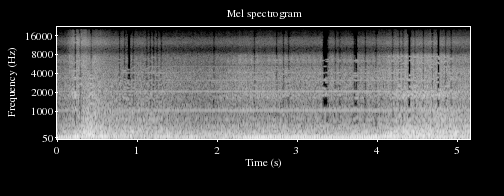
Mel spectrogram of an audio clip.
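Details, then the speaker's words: 1995 K1500 4x4 with 5.7 L 350 TBI small-block V8, noise present in Drive and Reverse, gone in Neutral: rough knocking rattle under the engine that grows louder as revs rise toward 1,000 rpm; cracked flexplate, cracked all around the bolt pattern. "so it looks like it increases [Music] with the revs it's a thousand RPMs non-low idle it's just doing his thing getting louder just hanging out"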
